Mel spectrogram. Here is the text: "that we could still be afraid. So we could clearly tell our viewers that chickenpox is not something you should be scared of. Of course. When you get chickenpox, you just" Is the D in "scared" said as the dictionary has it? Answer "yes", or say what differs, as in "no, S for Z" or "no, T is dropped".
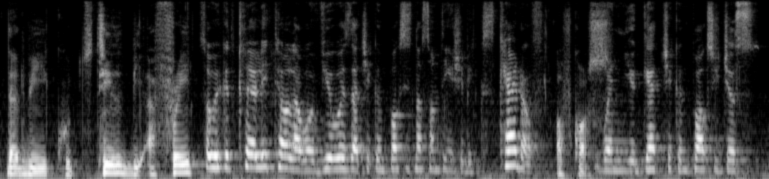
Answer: yes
